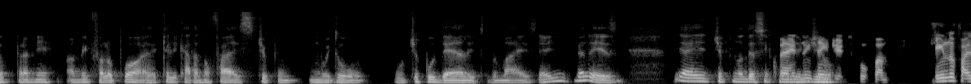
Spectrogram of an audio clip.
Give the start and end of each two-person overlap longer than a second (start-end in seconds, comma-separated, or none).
none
